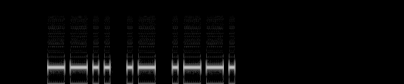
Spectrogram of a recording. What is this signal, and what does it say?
Morse code, heard as a keyed tone, about 21 wpm, 800 Hz. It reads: ZAP
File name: Zs @20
